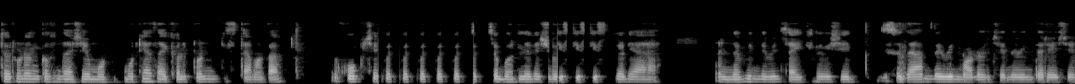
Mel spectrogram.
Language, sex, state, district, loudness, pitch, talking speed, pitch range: Konkani, male, Goa, North and South Goa, -25 LUFS, 120 Hz, 165 wpm, 115-125 Hz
